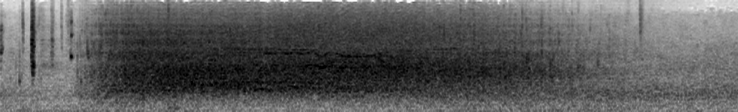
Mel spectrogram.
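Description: A large crowd cheers and applauds loudly, then slowly fades.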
